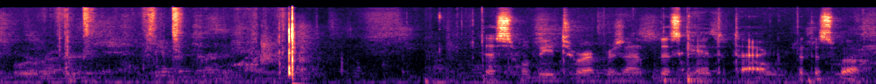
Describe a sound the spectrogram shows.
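Playing cards slide and tap softly on a table mat.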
